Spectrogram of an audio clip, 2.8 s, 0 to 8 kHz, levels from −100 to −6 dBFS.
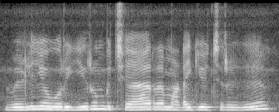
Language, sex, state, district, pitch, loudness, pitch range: Tamil, female, Tamil Nadu, Kanyakumari, 200 Hz, -15 LUFS, 190-215 Hz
